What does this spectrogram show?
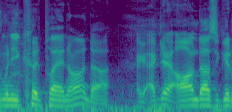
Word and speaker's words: Awendaw: You ever been to Awendaw? No. No. Awendaw, South Carolina. It's like Awendaw? Awendaw. How do you spell that?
